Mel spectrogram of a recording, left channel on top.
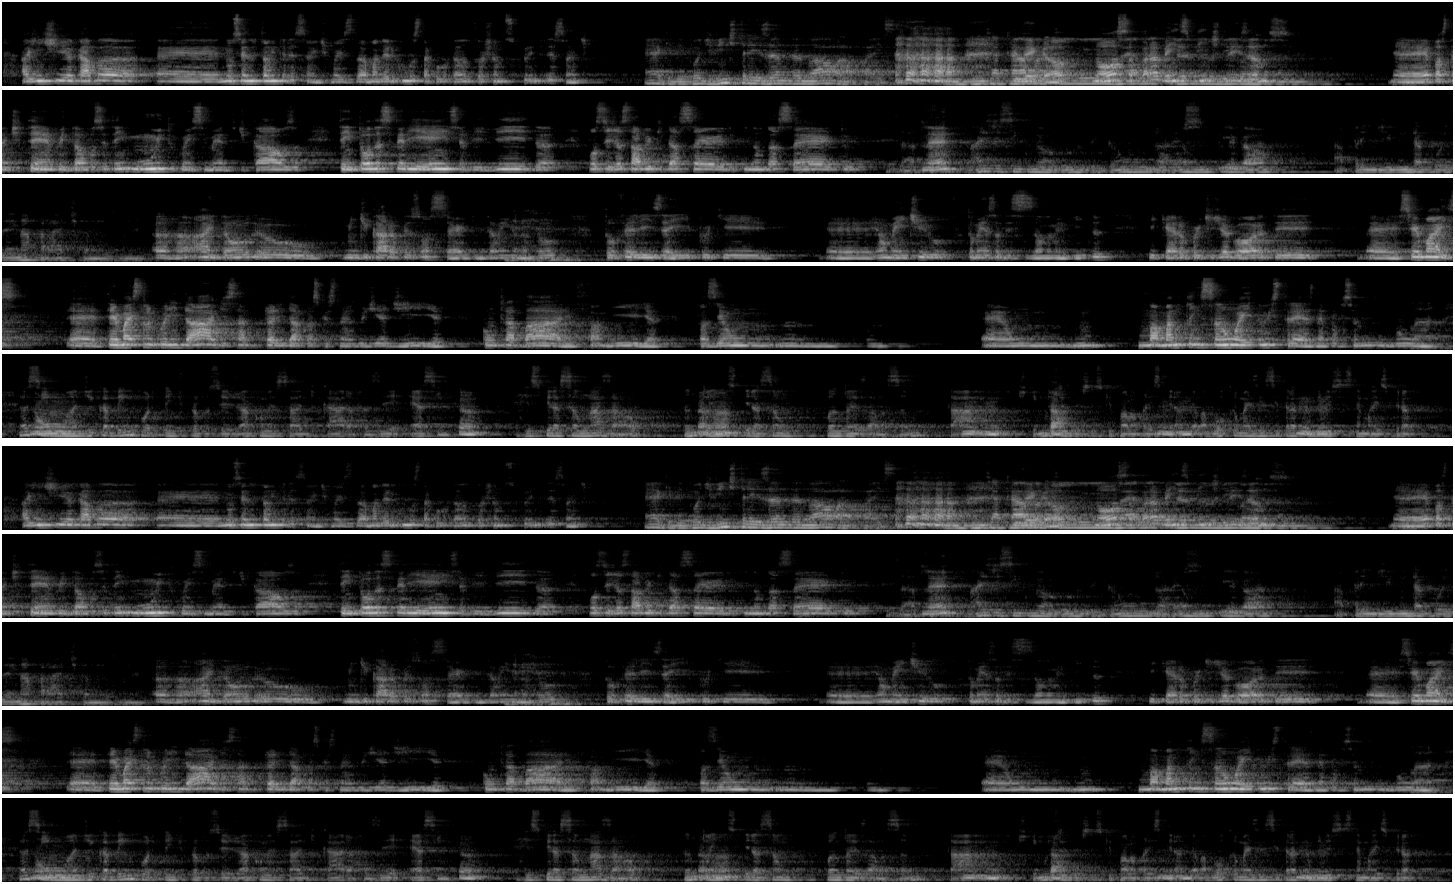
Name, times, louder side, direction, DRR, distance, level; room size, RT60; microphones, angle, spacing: voice 1, 0.2-5.9 8.9-12.8 13.9-17.5 17.9-20.1 20.4-23.1 23.7-24.1 25.9-27.2 30.5-34.6 35.1-36.8 37.3-40.1 40.5-42.2 42.6-43.7 44.2-48.0 48.3-50.2 50.5-51.9 52.2-52.4 53.3-54.6 54.9-58.0 58.3-58.9 62.6-62.9 65.0-65.4 67.6-68.1 68.5-68.8 69.6-70.1 71.0-71.4, left 2 dB, 25° left, 0.3 m, -29 dB
voice 2, 6.4-8.9 9.4-13.1 13.9-14.2 22.5-22.6 23.3-27.3 27.8-30.5 34.0-34.8 57.6-57.9 58.2-62.6 63.2-64.5 64.8-66.0 66.3-67.3 67.5-72.2, equal, 5° right, 0.6 m, -36 dB
12.5 x 6.1 x 8.7 m
head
